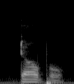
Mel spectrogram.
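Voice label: "double", Nigerian Pidgin, male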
